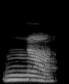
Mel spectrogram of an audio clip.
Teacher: esse n com pontinho ele significa retroflexo então a gente coloca a língua no céu da boca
